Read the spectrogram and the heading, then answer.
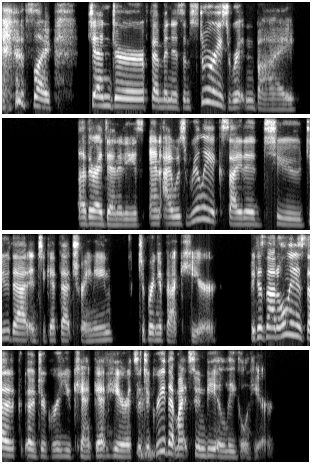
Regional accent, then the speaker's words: Florida, United States; born there; also born or lived in South Carolina; I was born in Florida. I had a military dad, very traditional, pill popping, good Southern Christian, gun-toting Americans. Well, we traveled quite a bit in my childhood, and then they ended up settling in the middle of nowhere, South Carolina.

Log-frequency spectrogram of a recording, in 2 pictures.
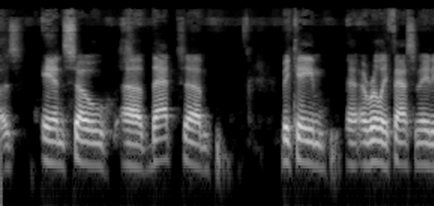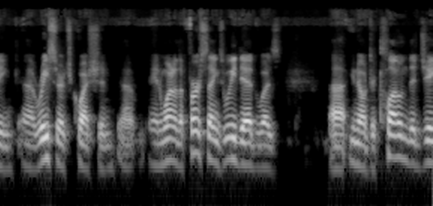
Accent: Kansas City, United States; moved away as an adult; also born or lived in Nashville, Tennessee; Kansas City is my hometown

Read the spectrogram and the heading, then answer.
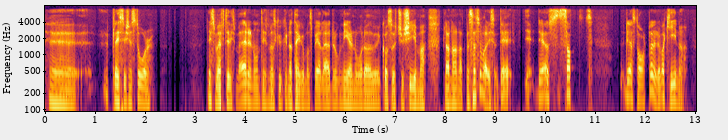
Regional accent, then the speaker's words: Dalarna County, Sweden; moved away as an adult; also born or lived in Luleå; jag bodde eh, hemma i Dalarna igen

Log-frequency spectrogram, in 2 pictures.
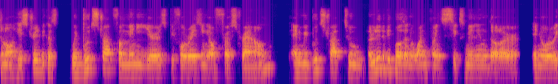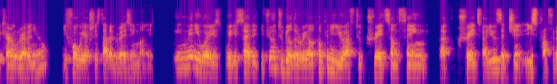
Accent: France; English is a second language; moved away; I'm from France

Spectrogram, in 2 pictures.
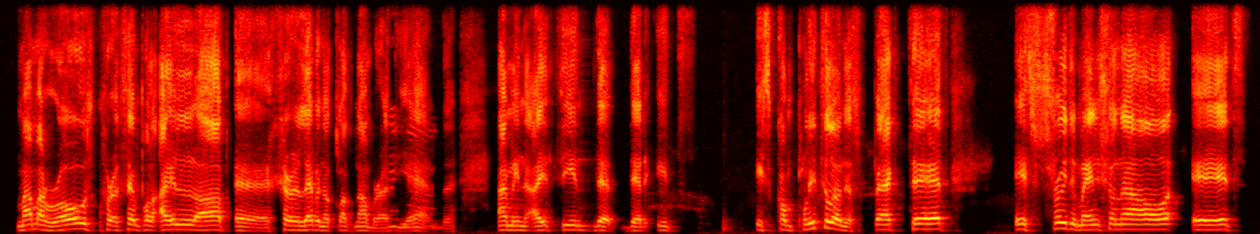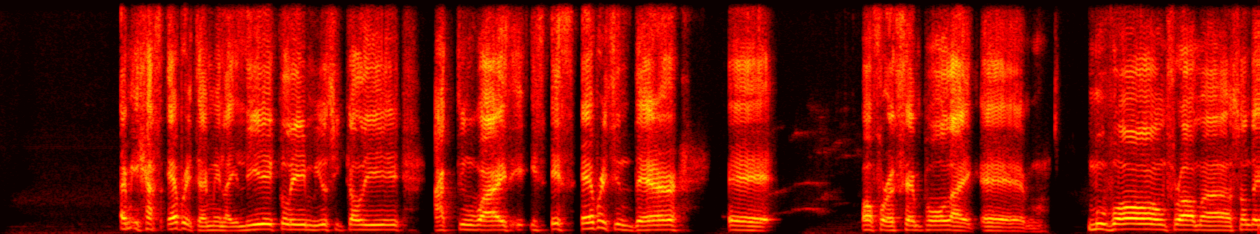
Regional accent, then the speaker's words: Mexico; English is a second language; moved away as an adult; now in New York City, United States; I was born and raised in Mexico

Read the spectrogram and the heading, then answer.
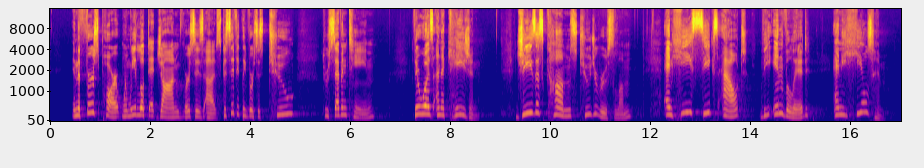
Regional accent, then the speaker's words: Brazil; English is a second language; now in United States; Now, when I came up from Brazil, some of the first times, and we didn't really have a TV in Brazil, but we had one here in the States

